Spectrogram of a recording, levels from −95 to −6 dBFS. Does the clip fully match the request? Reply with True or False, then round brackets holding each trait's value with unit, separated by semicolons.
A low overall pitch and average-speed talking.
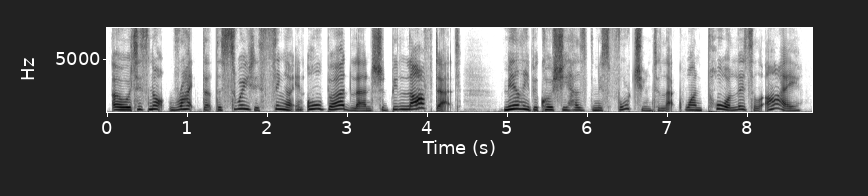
False (265 Hz; 190 wpm)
